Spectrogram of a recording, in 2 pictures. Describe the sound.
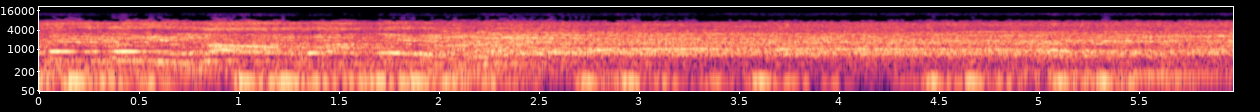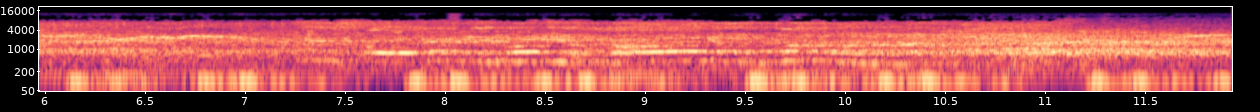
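Loud crowd cheering and yelling at a rock concert at the RDS Arena, a dense, unbroken roar of many voices that holds steady for the whole stretch.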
